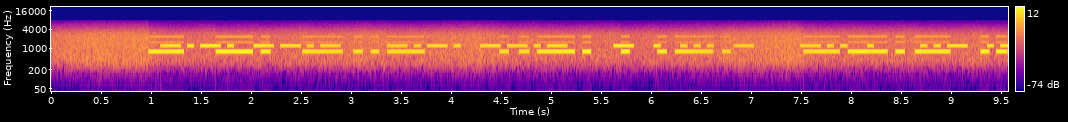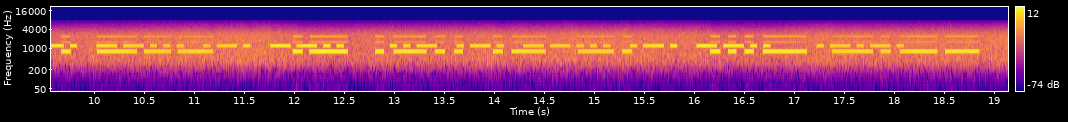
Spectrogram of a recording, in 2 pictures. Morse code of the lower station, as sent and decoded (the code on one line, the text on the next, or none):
- -. -..- / ..-. . .-. / --.- ... --- / .- .-.. .- -. / ...- -.--
TNX FER QSO ALAN VY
